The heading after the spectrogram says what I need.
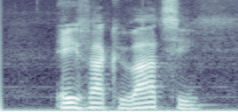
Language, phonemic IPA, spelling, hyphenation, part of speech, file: Dutch, /ˌeːvaːkyˈaː(t)si/, evacuatie, eva‧cu‧a‧tie, noun, Nl-evacuatie.ogg
- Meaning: evacuation (the act of emptying)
